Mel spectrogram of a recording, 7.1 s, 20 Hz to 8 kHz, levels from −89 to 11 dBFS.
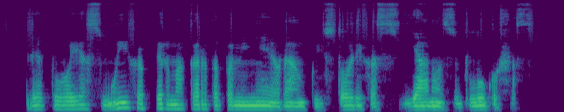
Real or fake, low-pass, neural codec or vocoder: real; 7.2 kHz; none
